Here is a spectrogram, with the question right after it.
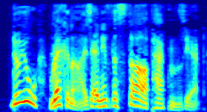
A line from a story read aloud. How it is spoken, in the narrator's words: asked anxiously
